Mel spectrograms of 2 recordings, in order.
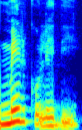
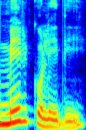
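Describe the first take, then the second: No difference in how they are said.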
